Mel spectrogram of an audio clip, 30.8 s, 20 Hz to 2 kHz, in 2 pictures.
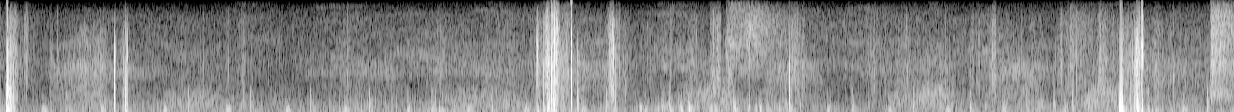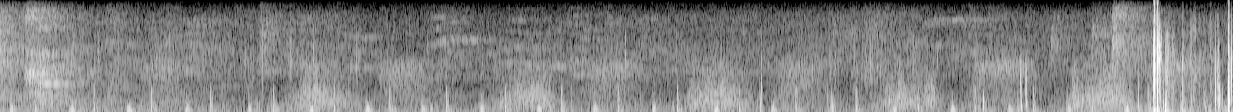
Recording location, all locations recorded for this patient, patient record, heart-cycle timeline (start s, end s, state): aortic valve (AV)
aortic valve (AV)+pulmonary valve (PV)+tricuspid valve (TV)+mitral valve (MV)
#Age: nan
#Sex: Female
#Height: nan
#Weight: nan
#Pregnancy status: True
#Murmur: Absent
#Murmur locations: nan
#Most audible location: nan
#Systolic murmur timing: nan
#Systolic murmur shape: nan
#Systolic murmur grading: nan
#Systolic murmur pitch: nan
#Systolic murmur quality: nan
#Diastolic murmur timing: nan
#Diastolic murmur shape: nan
#Diastolic murmur grading: nan
#Diastolic murmur pitch: nan
#Diastolic murmur quality: nan
#Outcome: Normal
#Campaign: 2014 screening campaign
0.00	16.30	unannotated
16.30	16.40	S1
16.40	16.58	systole
16.58	16.68	S2
16.68	17.02	diastole
17.02	17.14	S1
17.14	17.30	systole
17.30	17.40	S2
17.40	17.74	diastole
17.74	17.86	S1
17.86	18.06	systole
18.06	18.14	S2
18.14	18.54	diastole
18.54	18.64	S1
18.64	18.82	systole
18.82	18.92	S2
18.92	19.28	diastole
19.28	19.42	S1
19.42	19.58	systole
19.58	19.68	S2
19.68	20.00	diastole
20.00	20.12	S1
20.12	20.28	systole
20.28	20.40	S2
20.40	20.70	diastole
20.70	20.80	S1
20.80	21.00	systole
21.00	21.10	S2
21.10	21.42	diastole
21.42	21.54	S1
21.54	21.72	systole
21.72	21.82	S2
21.82	22.14	diastole
22.14	22.26	S1
22.26	22.44	systole
22.44	22.52	S2
22.52	22.84	diastole
22.84	22.96	S1
22.96	23.14	systole
23.14	23.24	S2
23.24	23.60	diastole
23.60	23.68	S1
23.68	23.88	systole
23.88	23.96	S2
23.96	24.34	diastole
24.34	24.48	S1
24.48	24.64	systole
24.64	24.74	S2
24.74	25.08	diastole
25.08	25.18	S1
25.18	25.36	systole
25.36	25.46	S2
25.46	25.80	diastole
25.80	25.90	S1
25.90	26.12	systole
26.12	26.22	S2
26.22	26.58	diastole
26.58	26.70	S1
26.70	26.88	systole
26.88	26.96	S2
26.96	27.32	diastole
27.32	30.85	unannotated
